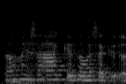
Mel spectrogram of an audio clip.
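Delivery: high child's voice, imitating fear; frightened little girl. Scared spirit answers the healer, imitated little-girl plea. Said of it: "Tenía mucho miedo".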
